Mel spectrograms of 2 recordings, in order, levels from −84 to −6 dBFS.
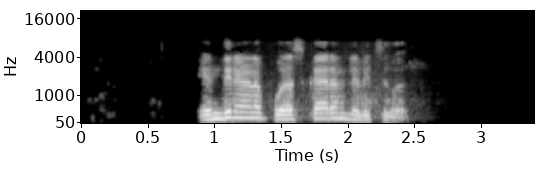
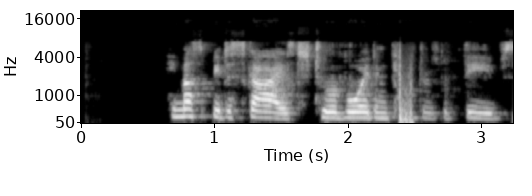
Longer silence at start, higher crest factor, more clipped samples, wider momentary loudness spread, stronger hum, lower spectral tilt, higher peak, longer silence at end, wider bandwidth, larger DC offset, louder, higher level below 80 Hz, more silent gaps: first, 0.9 s vs 0.65 s; about the same, 18 dB vs 16 dB; neither; about the same, 12 LU vs 13 LU; neither; first, -6 dB/octave vs -3.5 dB/octave; about the same, -2 dBFS vs -2 dBFS; first, 0.95 s vs 0 s; about the same, 7.8 kHz vs 7.4 kHz; neither; about the same, -17 LUFS vs -16 LUFS; second, -58 dBFS vs -46 dBFS; neither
